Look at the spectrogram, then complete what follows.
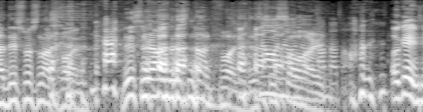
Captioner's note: laughing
